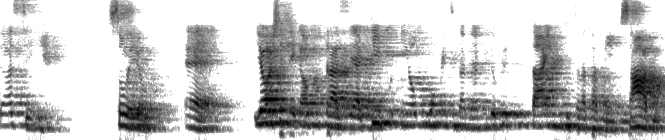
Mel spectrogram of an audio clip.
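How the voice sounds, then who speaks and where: A normal speaking voice with ordinary pitch variation, big swings in loudness, and a moderate pace. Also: woman, medium pitch for a woman. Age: 60s. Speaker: dermatologist. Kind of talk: workshop talk.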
